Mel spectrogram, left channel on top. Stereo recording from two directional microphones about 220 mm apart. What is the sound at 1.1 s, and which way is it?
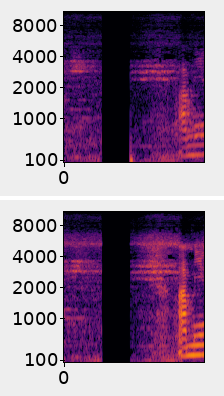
Speech, 50° right (ahead or behind).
